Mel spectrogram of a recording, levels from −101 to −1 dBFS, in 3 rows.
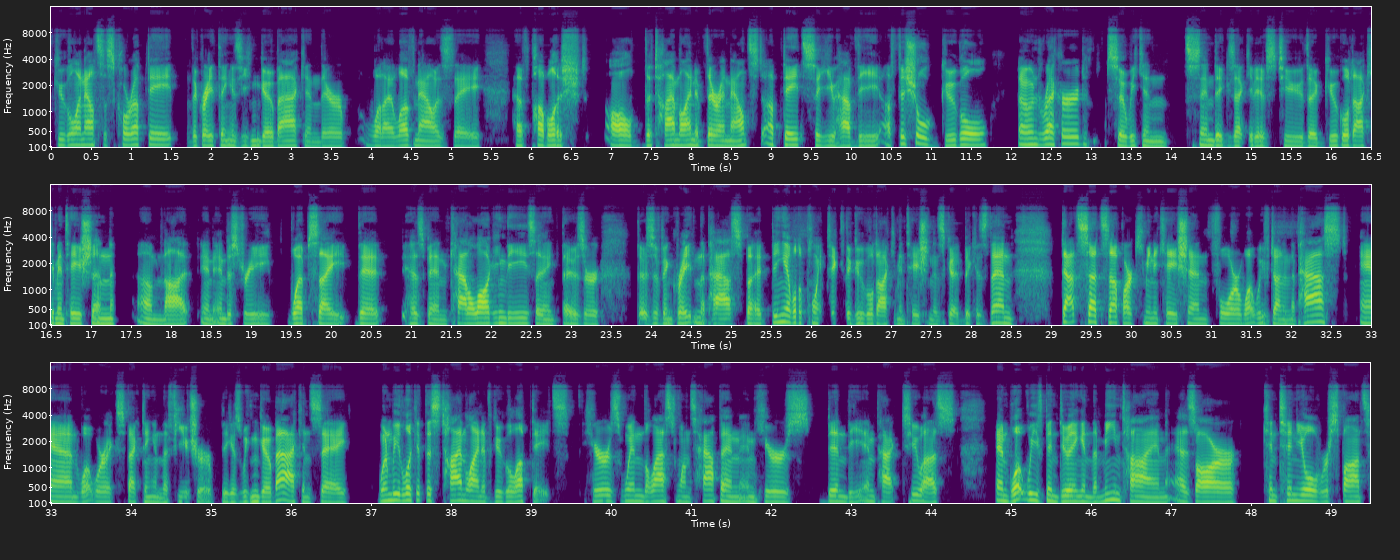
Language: English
